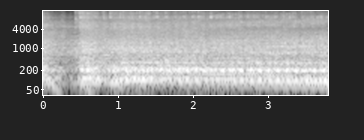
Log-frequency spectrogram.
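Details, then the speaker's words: Foxbody Mustang V8 (331 previously fitted), roughly 1000 hp build, just fitted with a bigger turbo, modified manifold and new downpipe and exhaust: deep rumble revs, then quick fluttering chatter on throttle lift, turbo compressor flutter, sounds healthy. "hear that flutter? That's cool."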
